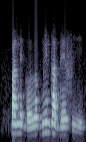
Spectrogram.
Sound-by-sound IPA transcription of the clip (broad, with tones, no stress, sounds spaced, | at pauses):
k͡p a˦ n e˦˨ ɡ o˨˦ l o˧ ɡ͡b ĩ˦ d a˦˨ d e˧ f i˨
